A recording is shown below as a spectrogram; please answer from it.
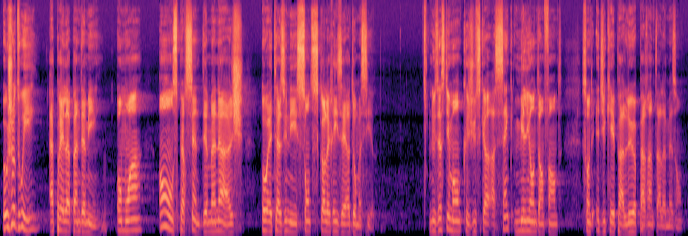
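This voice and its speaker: A man from the United States, a native English speaker, giving a prepared talk in halting French with an American accent. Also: a little high. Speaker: guest speaker. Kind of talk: prepared speech read aloud.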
